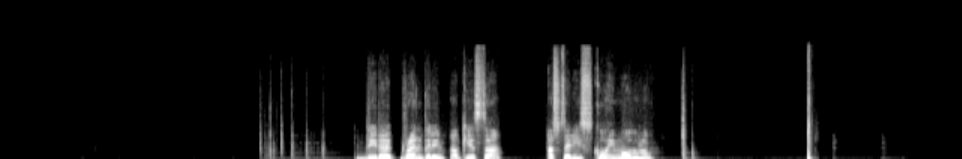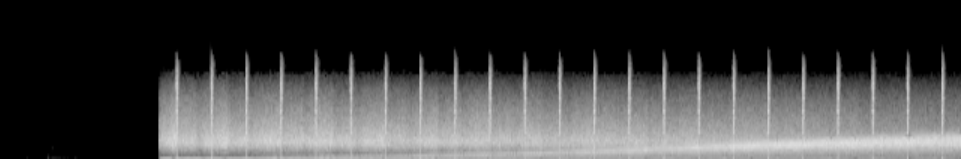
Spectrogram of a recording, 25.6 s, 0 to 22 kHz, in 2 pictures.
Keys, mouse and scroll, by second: 3.7 Down, 3.9 Down, 4.0 Down, 9.0 Return.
